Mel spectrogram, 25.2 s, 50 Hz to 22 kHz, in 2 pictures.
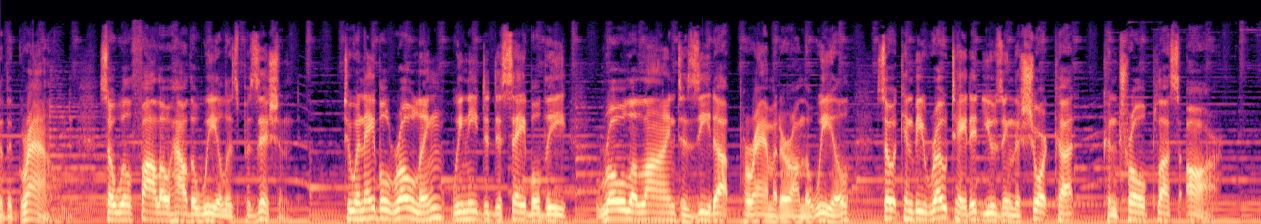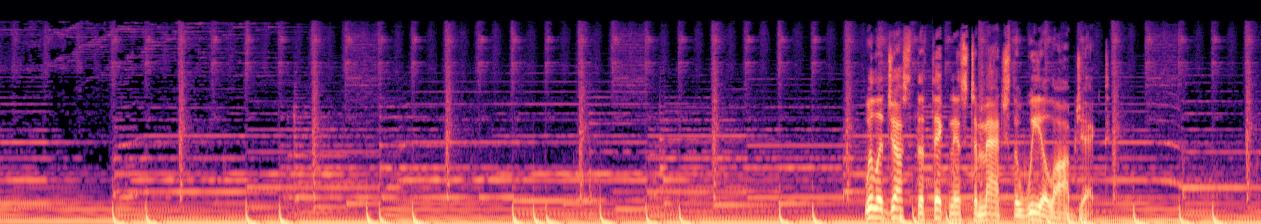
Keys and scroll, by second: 4.0 r, 4.3 Escape, 11.8 ctrl+r.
